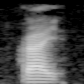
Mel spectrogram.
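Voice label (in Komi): "рай", Komi, male; audio dict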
